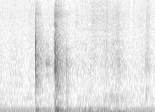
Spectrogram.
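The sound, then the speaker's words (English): A beer being opened: two sharp bursts come in quick succession, the second slightly stronger, over a faint steady hum. “Excuse me while I open another beer.”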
